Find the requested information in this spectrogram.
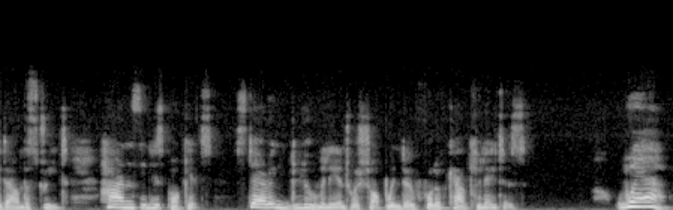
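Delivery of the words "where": high, louder surprised question; sudden surprised where. A narrator's reading. Barney asks loudly.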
